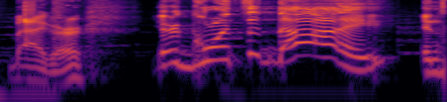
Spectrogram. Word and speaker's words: baka: Zoro challenges Mihawk to a fight and Nami's like, "Zoro, you baka," pronounced bagger, "you're going to die."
